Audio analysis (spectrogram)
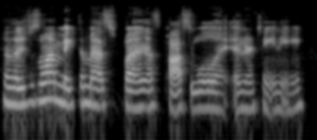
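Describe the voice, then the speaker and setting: A woman's voice: mid-range voice, fast, pushed and bright, no room sound. A young adult woman chatting casually on a live stream as a guest, upbeat and rambling and laughing often. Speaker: podcast guest, game developer.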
